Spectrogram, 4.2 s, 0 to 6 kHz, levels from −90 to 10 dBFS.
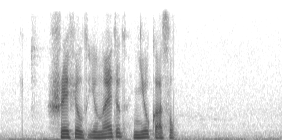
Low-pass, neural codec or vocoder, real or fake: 5.4 kHz; none; real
